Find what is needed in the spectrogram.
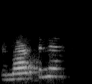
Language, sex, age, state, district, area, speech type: Malayalam, female, 18-30, Kerala, Thiruvananthapuram, rural, conversation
